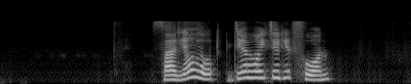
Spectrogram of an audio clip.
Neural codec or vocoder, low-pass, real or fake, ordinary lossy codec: codec, 16 kHz, 0.5 kbps, FreqCodec, larger model; none; fake; none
